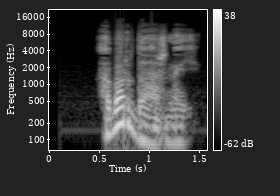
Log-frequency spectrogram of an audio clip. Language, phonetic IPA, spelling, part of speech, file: Russian, [ɐbɐrˈdaʐnɨj], абордажный, adjective, Ru-абордажный.ogg
- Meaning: boarding (of a ship)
